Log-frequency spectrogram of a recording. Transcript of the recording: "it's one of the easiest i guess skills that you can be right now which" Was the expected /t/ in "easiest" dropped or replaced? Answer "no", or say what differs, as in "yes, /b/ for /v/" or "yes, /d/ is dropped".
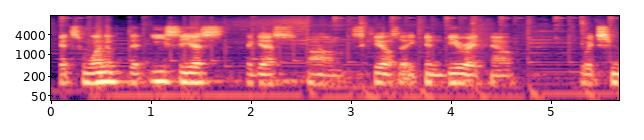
yes, /t/ is dropped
